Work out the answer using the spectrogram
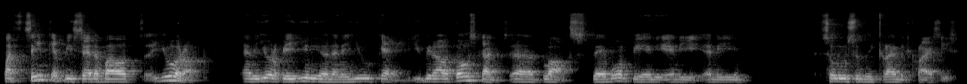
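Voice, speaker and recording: A man, hosting a discussion and calmly pushing back on his guest's view. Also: medium pitch. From Finland. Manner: measured, pushes back politely. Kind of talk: conversational discussion. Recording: roomy echoing audio.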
